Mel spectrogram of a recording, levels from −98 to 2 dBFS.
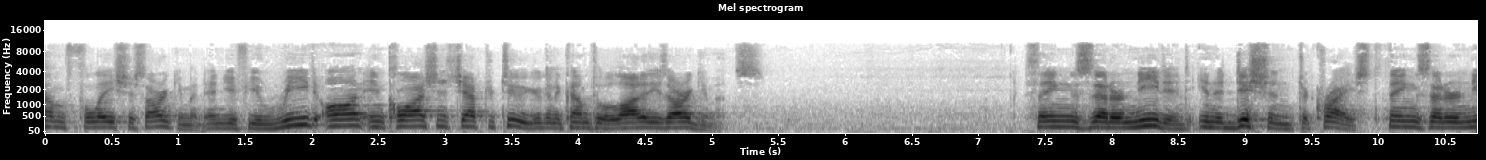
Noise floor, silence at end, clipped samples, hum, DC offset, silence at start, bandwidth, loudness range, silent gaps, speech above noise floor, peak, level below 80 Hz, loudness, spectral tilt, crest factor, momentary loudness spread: -55 dBFS; 0 s; under 0.1%; none; under 0.1%; 0 s; 10.5 kHz; 4 LU; none; 37 dB; 0 dBFS; -58 dBFS; -19 LUFS; -7 dB/octave; 18 dB; 10 LU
